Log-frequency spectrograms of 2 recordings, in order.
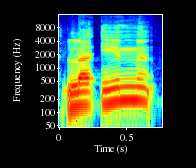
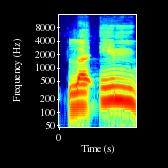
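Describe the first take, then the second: First: The word ends with an n sound. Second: The word ends with an m sound. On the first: The speaker calls it wrong. "ऐसे नहीं" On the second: The speaker calls it right. "ला इम पढ़ेंगे"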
